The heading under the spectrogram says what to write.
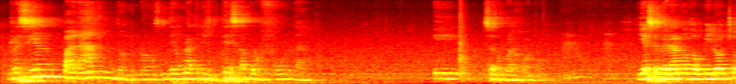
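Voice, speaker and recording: Middle-aged man, dark voice, echoey church. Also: on the high side, slight background noise. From Chile. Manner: slow, halting, grief-heavy storytelling with long pauses. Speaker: speaker at a church. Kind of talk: personal testimony talk. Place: church hall. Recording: echoey hall, mic far off.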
